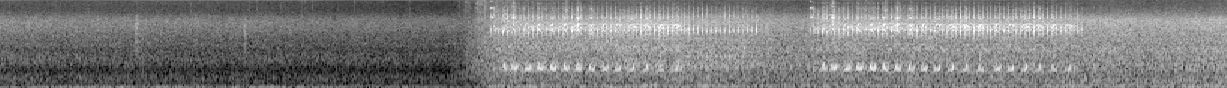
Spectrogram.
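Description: Faint ambient hiss, then, about three seconds in, two rapid trilling bird calls of about two seconds each with a short break between them.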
